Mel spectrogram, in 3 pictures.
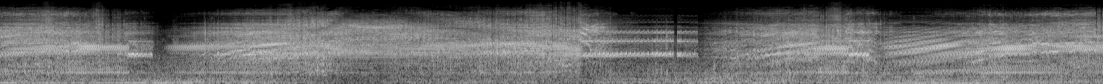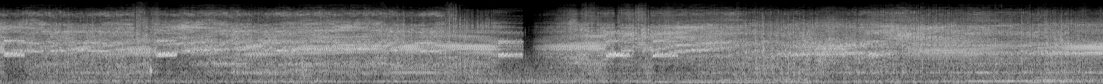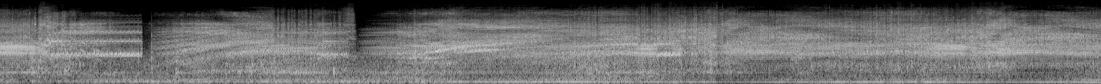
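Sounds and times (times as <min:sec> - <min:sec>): toy electronic squealing tones: 0:00.0 - 0:33.0.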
